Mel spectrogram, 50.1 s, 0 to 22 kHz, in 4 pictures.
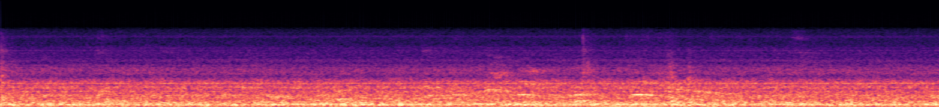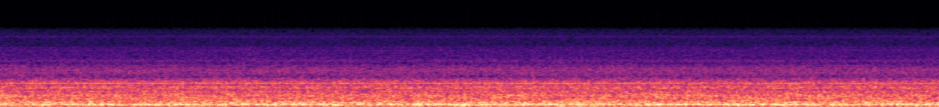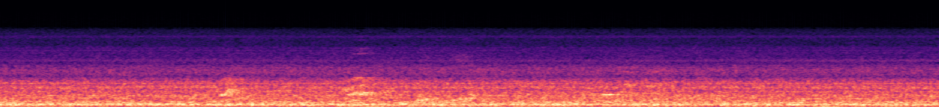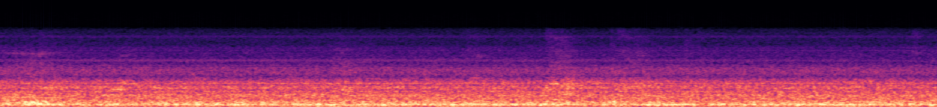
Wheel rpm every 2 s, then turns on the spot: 0, 0, 0, 0, 0, 0, 0, 0, 0, 0, 0, 0, 0, 0, 0, 0, 0, 0, 0, 0, 0, 0, 0, 0, 0.
none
